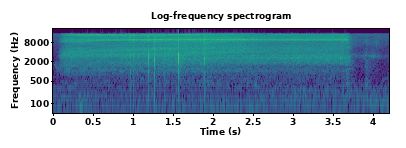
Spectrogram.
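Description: A steady, airy hiss of a vape coil sizzling, on a Vapor Flask Classic with a 22 mm atomizer just after liquid was dripped onto it, runs for about three and a half seconds, dotted with a few sharp crackling pops, then cuts off abruptly.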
